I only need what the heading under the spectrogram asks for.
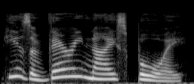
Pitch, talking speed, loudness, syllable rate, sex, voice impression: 260 Hz, 185 wpm, -16 LUFS, 4.1 syllables/s, female, very feminine, young, very thin, tensed, slightly powerful, bright, soft, very clear, fluent, very cute, slightly intellectual, refreshing, sincere, very calm, friendly, reassuring, slightly unique, elegant, slightly wild, sweet, kind, slightly modest, slightly light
